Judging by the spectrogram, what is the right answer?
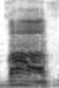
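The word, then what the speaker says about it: וָו: violin or very so in ancient times they pronounce it like the w like the word with or will for most people listening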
